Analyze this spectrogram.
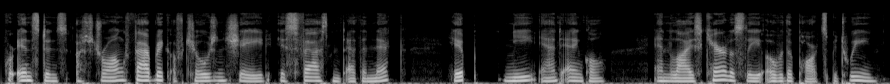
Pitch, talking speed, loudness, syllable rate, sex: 160 Hz, 160 wpm, -21 LUFS, 4.9 syllables/s, female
